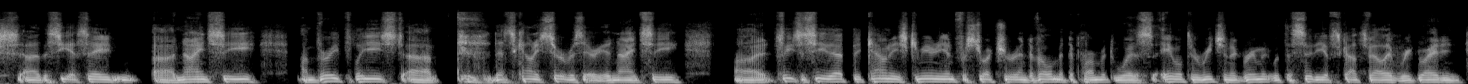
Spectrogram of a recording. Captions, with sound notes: uh, the CSA, uh, 9C, I'm very pleased uh, [clearing throat] that's county service area- 9C... uh, pleased to see that the county's community infrastructure and development department was able to reach an agreement with the City of Scotts Valley regarding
